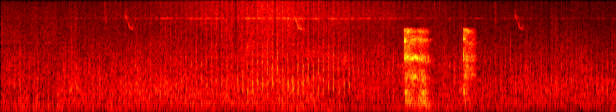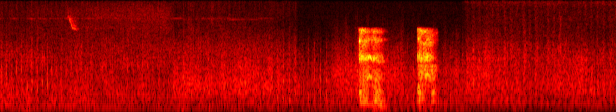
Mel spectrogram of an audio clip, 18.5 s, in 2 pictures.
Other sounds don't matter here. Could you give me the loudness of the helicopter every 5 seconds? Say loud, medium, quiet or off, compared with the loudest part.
loud, medium, medium, medium.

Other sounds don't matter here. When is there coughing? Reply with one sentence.
The coughing can be heard from 6.0 to 7.2 s and from 14.6 to 15.8 s.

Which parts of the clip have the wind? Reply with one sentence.
You can hear the wind from 0.0 to 18.4 s.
